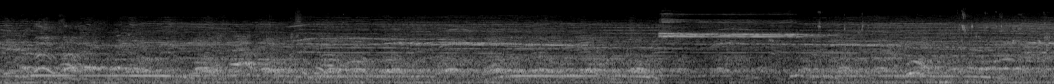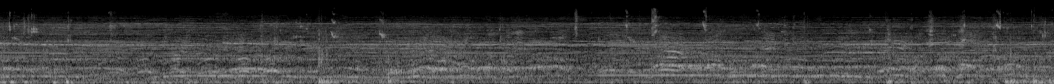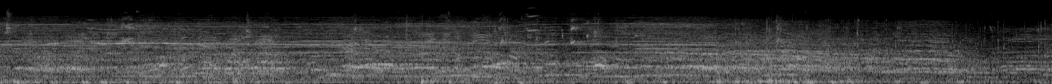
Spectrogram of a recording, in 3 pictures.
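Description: Futsal ball being kicked and bouncing on a hard indoor court, sharp knocks throughout, under the steady, repeating calls of voices in a large arena. A short high whistle sounds about seven seconds in.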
